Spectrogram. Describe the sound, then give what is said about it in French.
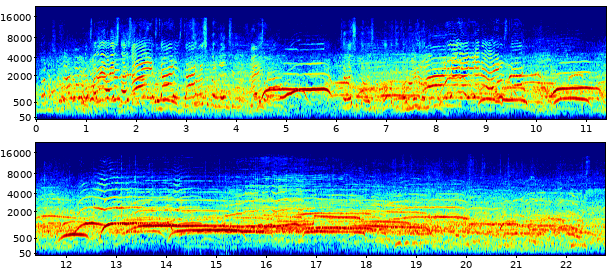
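A large excited crowd in Mexico City cheers and shouts as the popemobile arrives on a cold, windy evening, many voices overlapping in loud, continuous chatter with rising whoops and high-pitched cries throughout. “Soudain, une clameur résonne. Il arrive. Les gens se mettent à crier, surexcités.”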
